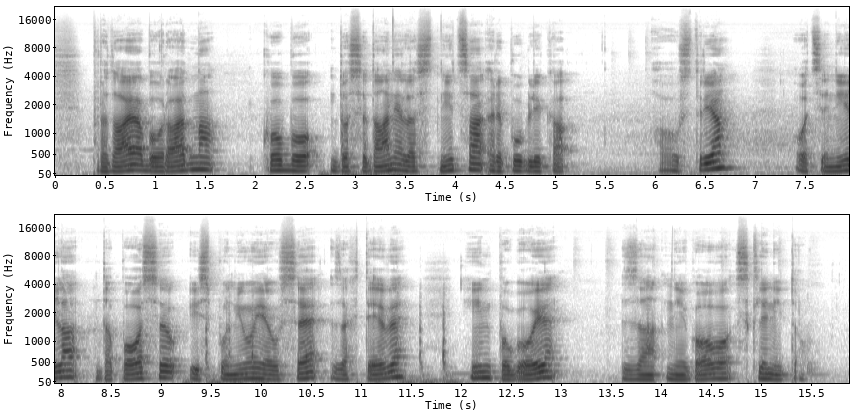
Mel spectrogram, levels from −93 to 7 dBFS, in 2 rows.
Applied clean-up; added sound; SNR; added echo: none; Knock / Wood; 18 dB; none.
